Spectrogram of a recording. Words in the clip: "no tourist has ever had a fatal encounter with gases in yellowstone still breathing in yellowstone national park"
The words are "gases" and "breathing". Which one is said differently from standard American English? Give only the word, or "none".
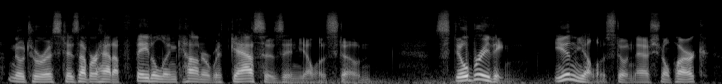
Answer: none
